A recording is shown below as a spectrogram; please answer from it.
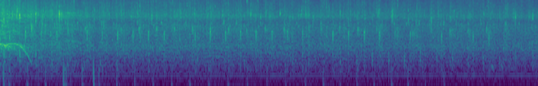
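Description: Congregation clapping and applauding, loudest at first and slowly fading.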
